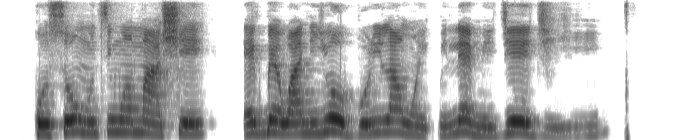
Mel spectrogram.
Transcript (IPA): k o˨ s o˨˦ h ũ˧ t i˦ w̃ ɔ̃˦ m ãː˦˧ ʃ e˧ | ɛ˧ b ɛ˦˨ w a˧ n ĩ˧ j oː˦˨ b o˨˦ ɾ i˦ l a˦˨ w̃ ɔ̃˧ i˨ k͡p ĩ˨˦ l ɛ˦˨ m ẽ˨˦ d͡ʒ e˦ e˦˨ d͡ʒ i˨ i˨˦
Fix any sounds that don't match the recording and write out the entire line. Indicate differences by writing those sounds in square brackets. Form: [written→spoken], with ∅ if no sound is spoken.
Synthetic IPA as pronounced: k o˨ s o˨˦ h ũ˧ t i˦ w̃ ɔ̃˦ m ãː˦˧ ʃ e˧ | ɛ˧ [b→ɡ͡b] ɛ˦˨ w a˧ n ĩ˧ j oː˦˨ b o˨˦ ɾ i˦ l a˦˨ w̃ ɔ̃˧ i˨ k͡p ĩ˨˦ l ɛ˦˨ m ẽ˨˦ d͡ʒ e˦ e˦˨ d͡ʒ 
